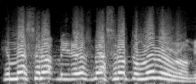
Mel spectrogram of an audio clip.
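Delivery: high pitched exasperated rebuke; retold scolding. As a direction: tell him off like a fed-up landlord. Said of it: "he said".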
